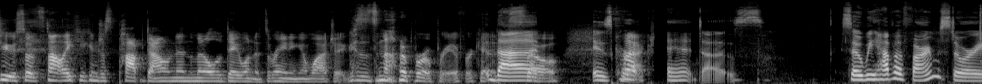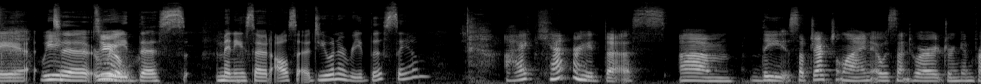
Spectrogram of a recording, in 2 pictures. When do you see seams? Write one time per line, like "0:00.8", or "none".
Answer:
0:06.5
0:17.2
